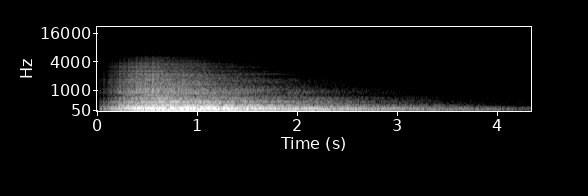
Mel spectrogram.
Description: SWELL CHOPPER, Swell Chopper Grind Dark Low Reverb; Production Element Imaging Element Accent Transition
